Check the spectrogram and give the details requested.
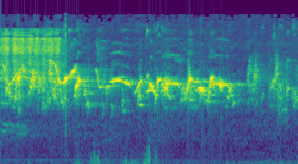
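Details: Bulbul decoy song for trapping and training red-whiskered bulbuls: a high hissy rush opens, then steady chattering warbles with a few soft low knocks in the background.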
